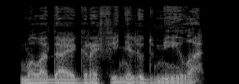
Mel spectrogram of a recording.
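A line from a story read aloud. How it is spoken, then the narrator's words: Low-voiced explanation. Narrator (Russian): вполголоса пояснил Диего Марс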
